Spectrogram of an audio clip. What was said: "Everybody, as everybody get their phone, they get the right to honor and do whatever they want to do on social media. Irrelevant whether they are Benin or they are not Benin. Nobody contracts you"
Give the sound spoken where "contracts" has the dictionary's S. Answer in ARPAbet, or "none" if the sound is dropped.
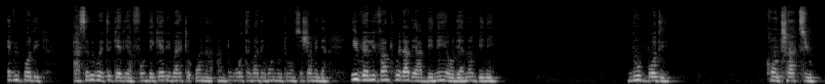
none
